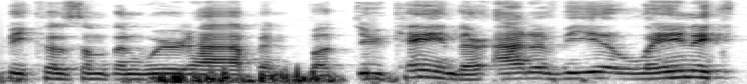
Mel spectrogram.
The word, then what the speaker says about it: Duquesne: is the duck Duke and I can't even pronounce that oh it's Duquesne yeah I do Duquesne Dukes okay all unions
